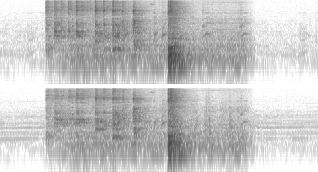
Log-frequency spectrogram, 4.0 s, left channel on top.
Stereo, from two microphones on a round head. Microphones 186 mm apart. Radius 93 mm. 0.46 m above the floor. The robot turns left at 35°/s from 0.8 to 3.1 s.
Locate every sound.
0.6 s a thud: 40° left (ahead or behind), 1.9 m; by 2.3 s 15° right (ahead or behind), 1.9 m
